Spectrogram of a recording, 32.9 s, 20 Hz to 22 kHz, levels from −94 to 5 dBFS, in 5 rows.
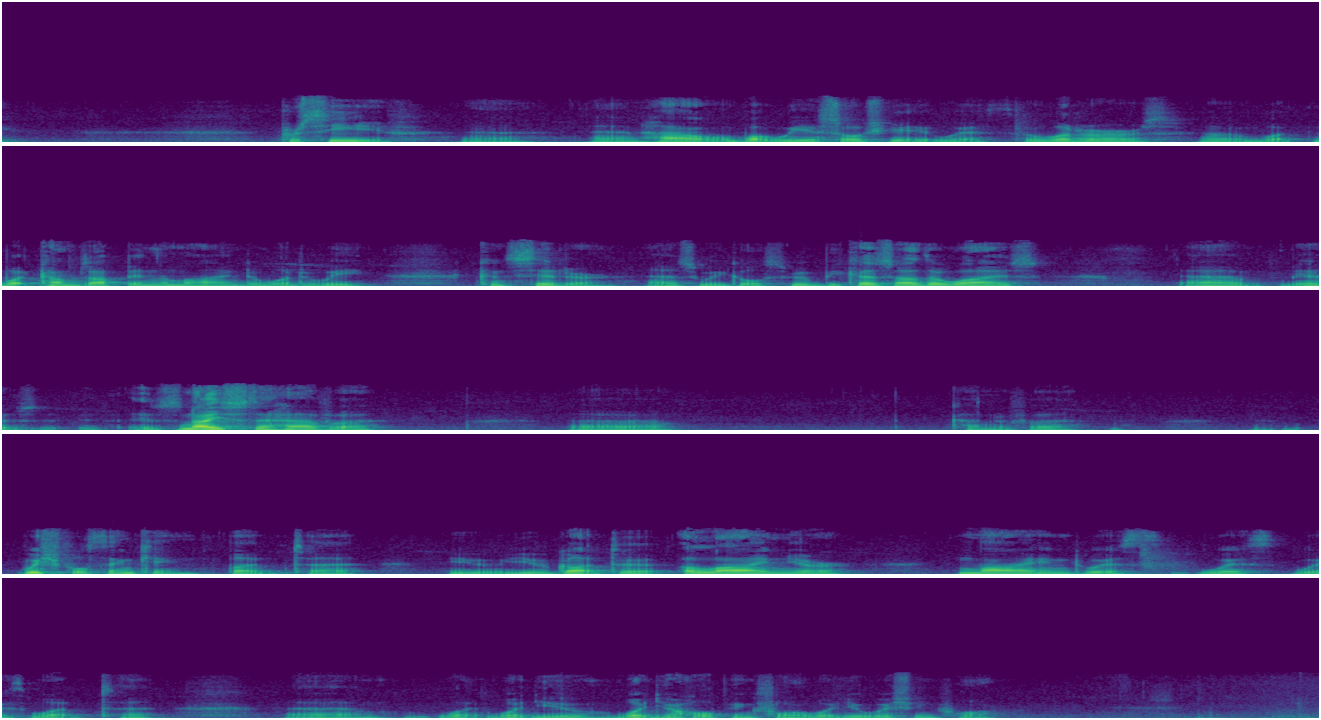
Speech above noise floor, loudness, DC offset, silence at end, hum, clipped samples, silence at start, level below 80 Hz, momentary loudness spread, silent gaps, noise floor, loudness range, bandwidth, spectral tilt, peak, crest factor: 38 dB; -29 LUFS; under 0.1%; 0.5 s; none; under 0.1%; 0 s; -50 dBFS; 15 LU; none; -66 dBFS; 10 LU; 7.2 kHz; -7 dB/octave; -4 dBFS; 26 dB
